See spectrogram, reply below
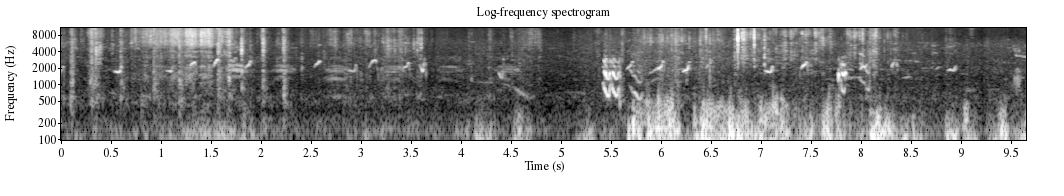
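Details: Several ring-necked pheasant chicks peep with short, high, slightly rising notes at an irregular pace. Loud low rumbling and rustling noise swells in the second half.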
